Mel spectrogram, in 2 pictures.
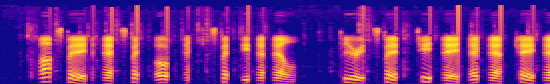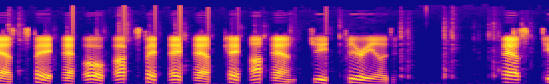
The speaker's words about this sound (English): I just typed a reply.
